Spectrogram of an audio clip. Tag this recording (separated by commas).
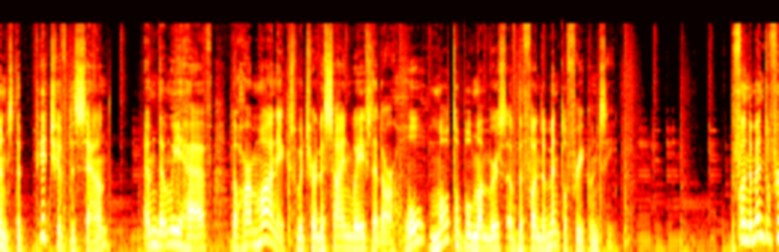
Music, Speech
